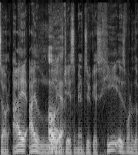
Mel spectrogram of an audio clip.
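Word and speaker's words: Mantzoukas: jacobs you got i don't know how to pronounce his last name but jason man mandzukic you got it jason mandzukic nice mandzukic he's hilarious he is worth the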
